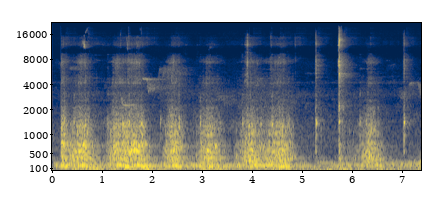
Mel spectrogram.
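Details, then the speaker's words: 1957 Ford 640 tractor, sat several years, carburetor cleaned, fresh non-ethanol gas, in neutral: slow, laboured cranking, about one heavy compression stroke per second, barely turning over; old battery too dead, later replaced along with starter cable. "That battery's way too dead to do this."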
